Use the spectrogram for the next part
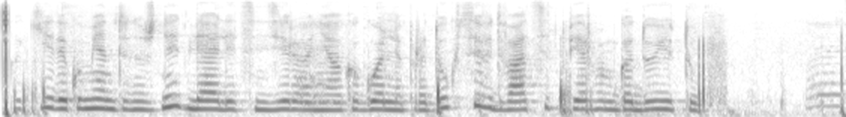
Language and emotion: Russian, neutral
